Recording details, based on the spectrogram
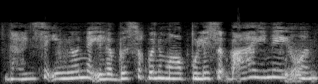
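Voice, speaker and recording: A woman acting in a Filipino radio drama as a mistreated, polite young woman with a halting, emotional delivery. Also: high voice, steady tone. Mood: grateful, polite. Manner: tearful, slow, halting. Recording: dull, noisy radio drama recording.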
